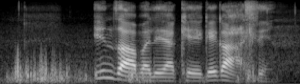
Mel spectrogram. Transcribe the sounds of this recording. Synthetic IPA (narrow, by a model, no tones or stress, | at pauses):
ind͡zʱaɓalɛjakʰɛk̬ɛk̬aːɬɛ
